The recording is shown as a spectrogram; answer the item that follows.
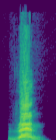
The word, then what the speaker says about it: wren: Wren, W is silent.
